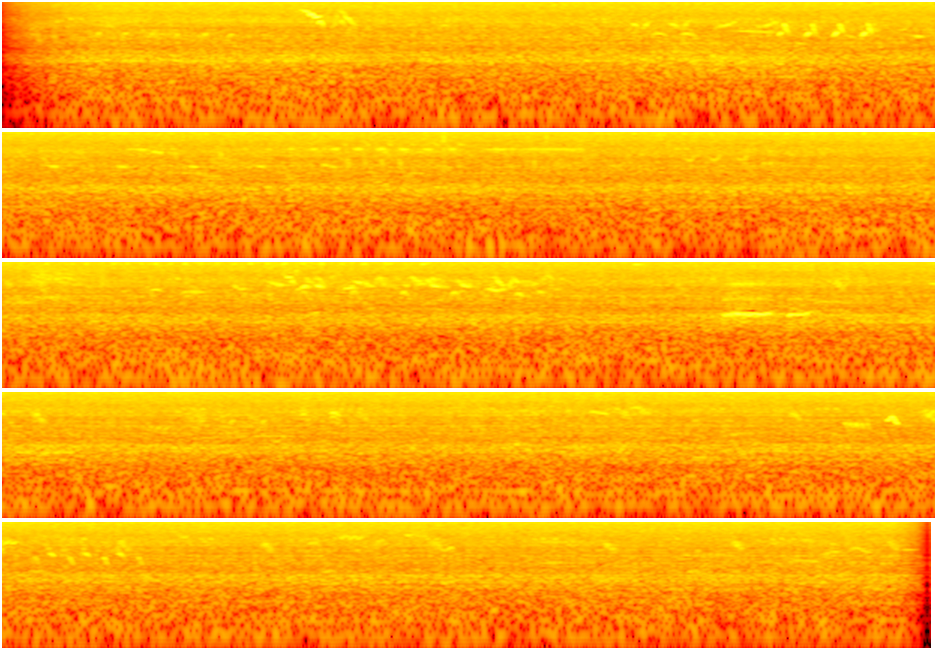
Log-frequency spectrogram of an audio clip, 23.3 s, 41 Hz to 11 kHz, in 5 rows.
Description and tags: atmosphere-sunny-birds
Ambience of field of grass far form road. High noon, sunny day. Sounds of birds and hum of road far away. Recorded on Zoom H4n using RØDE NTG2 Microphone. No post processing.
